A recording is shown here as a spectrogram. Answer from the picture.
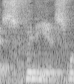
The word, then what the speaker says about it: Phineas: This is the classic case, and you've heard about the case of Phidias Gage. The psychology students I know have heard of Phidias Gage. Right? If you've not heard about Phineas Gage, it's spelled P-H-I-N-E-A-U-S. Phineas.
